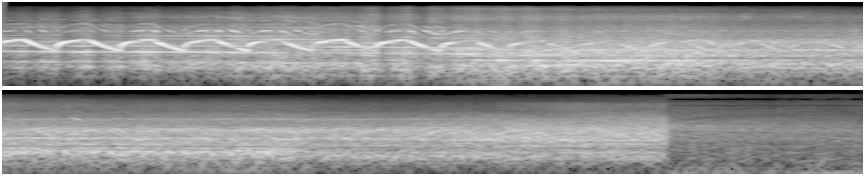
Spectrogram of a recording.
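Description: A fire engine roars as it drives past.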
